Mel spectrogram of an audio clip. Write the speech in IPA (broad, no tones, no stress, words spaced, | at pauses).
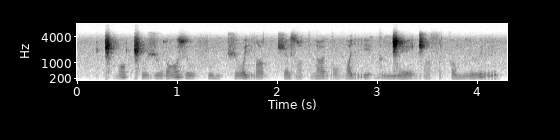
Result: ɡ͡ǁɔ ǁuʒuɾɔzu fumt͡ʃo rʲatˤt͡ʃɯzutˤðɯ ɡuðˤɯrʲe ɡɯŋ͡ǁe d͡ʒasˤekom lɯr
